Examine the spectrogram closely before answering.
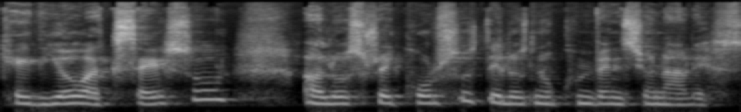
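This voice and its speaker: A woman speaks at a fairly high pitch with a slight non-native accent. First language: English (speaking Spanish). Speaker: oil and gas industry expert. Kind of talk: panel discussion. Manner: hesitant, many fillers.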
